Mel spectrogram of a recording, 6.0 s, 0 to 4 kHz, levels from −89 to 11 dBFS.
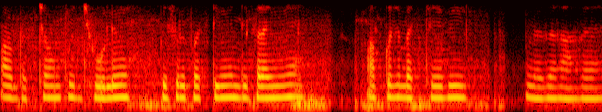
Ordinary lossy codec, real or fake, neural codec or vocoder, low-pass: none; fake; codec, 16 kHz, 8 kbps, FunCodec, trained on Chinese and English, 25 frames a second; 3.6 kHz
